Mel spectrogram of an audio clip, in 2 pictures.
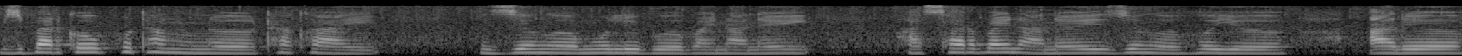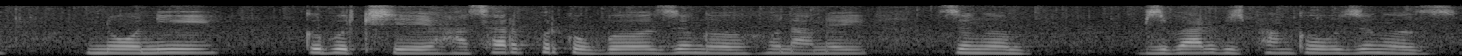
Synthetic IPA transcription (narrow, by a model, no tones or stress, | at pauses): bzibaɾkʰɯwpʰɔtʰaŋnɯtʰakʰaj | zɯŋɯmulibɯbajnanɯj | hasaɾbajnanɯjzɯŋɯɦɯjɯ | aɾɯ | noni | ɡ̥ɯbɯɾkʰi̥seɦasaɾpʰɯɾkʰɯwbɯzɯŋɯɦɯnanɯj | zɯŋɯ | bzibaɾbizpʰaŋkʰɯwzɯŋɯ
